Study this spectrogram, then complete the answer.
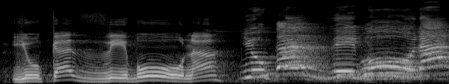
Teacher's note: زال پر تشدید آ گئی ہے تو زال پہ جماؤ بھی ہوگا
